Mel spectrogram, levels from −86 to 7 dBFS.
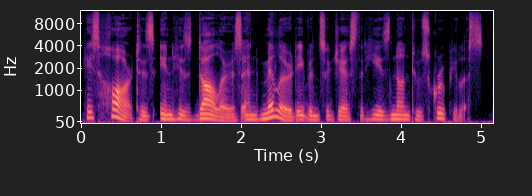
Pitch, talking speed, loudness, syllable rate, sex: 125 Hz, 185 wpm, -21 LUFS, 4.5 syllables/s, female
